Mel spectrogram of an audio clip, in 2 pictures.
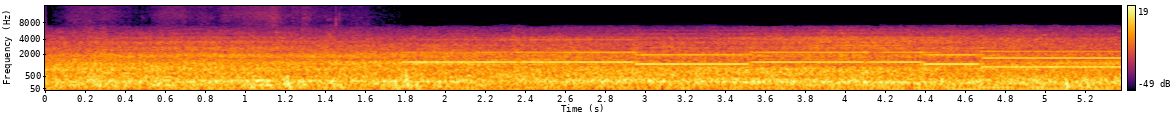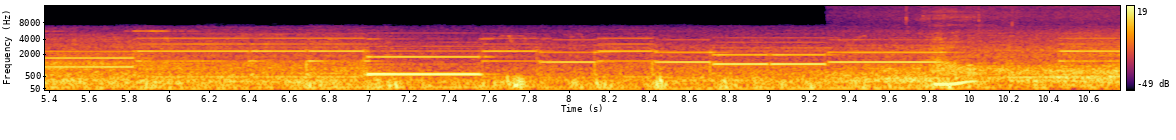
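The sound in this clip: A special horn at traffic lights by a zebra crossing sounds a series of steady electronic tones that step between different pitches. They ring out over constant, broad street noise.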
